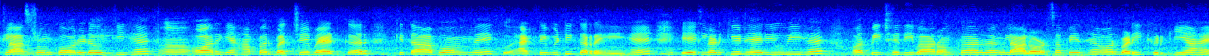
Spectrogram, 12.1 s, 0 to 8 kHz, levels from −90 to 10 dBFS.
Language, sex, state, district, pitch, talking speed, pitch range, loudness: Hindi, female, Bihar, Darbhanga, 265 Hz, 175 wpm, 245-285 Hz, -21 LUFS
